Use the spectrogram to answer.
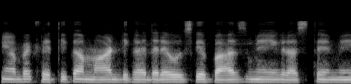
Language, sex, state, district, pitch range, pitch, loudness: Hindi, male, Maharashtra, Washim, 110-120 Hz, 115 Hz, -19 LUFS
